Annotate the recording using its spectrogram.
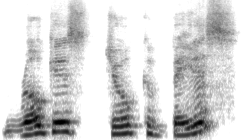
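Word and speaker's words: Rokas Jokubaitis: anymore the next drafted rocus joe cabetus is how you pronounce it guard from lithuania his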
